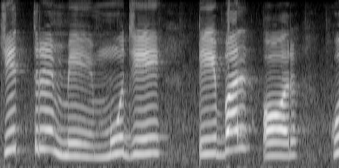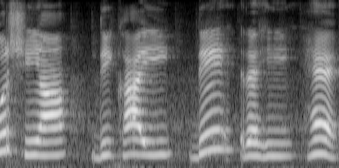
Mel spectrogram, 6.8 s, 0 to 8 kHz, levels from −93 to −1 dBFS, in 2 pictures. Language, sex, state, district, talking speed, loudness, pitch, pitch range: Hindi, female, Madhya Pradesh, Katni, 90 wpm, -18 LUFS, 255 Hz, 235-290 Hz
